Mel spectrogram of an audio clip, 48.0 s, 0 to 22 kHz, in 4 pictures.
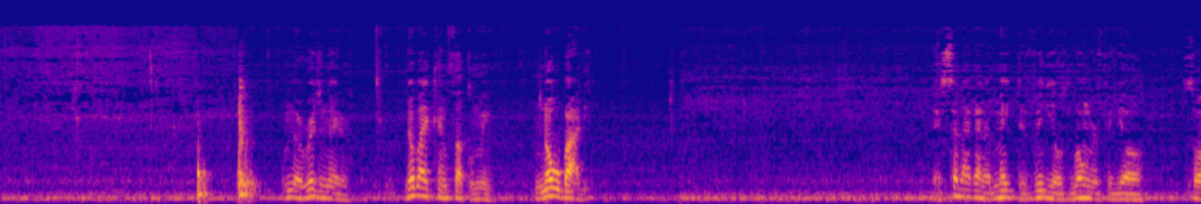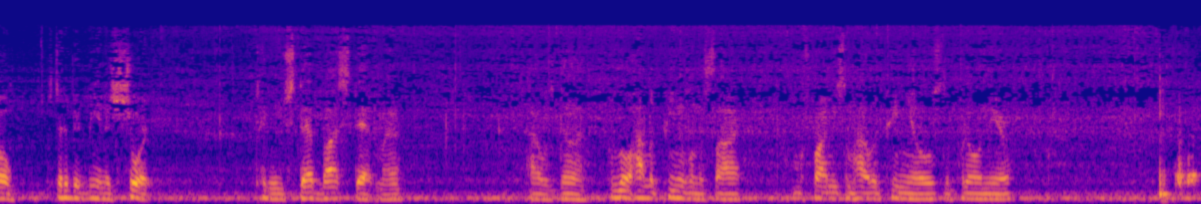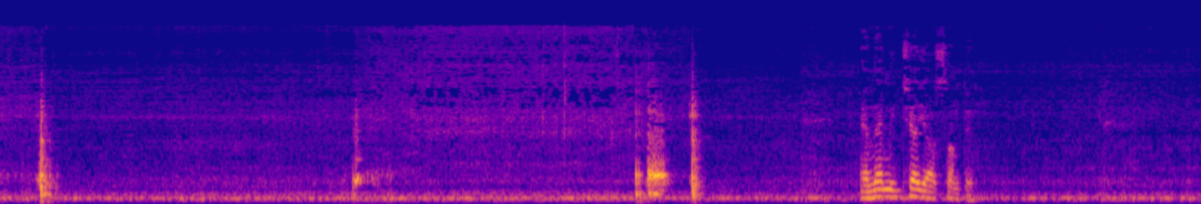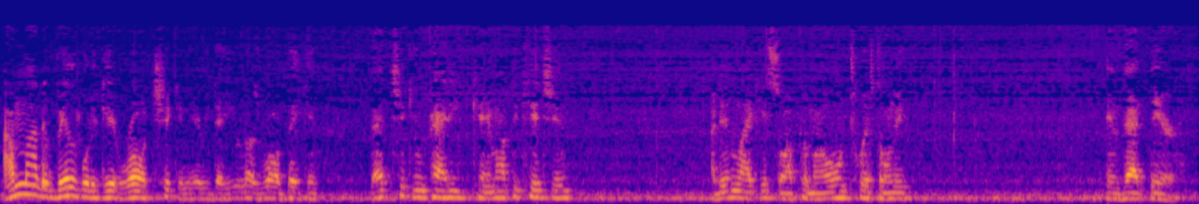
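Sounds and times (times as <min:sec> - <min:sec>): faint frying sizzle: 0:00.0 - 0:48.0
low steady hum: 0:00.0 - 0:48.0.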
